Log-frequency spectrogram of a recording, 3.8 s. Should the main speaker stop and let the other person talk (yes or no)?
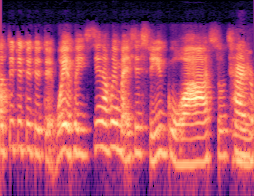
yes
